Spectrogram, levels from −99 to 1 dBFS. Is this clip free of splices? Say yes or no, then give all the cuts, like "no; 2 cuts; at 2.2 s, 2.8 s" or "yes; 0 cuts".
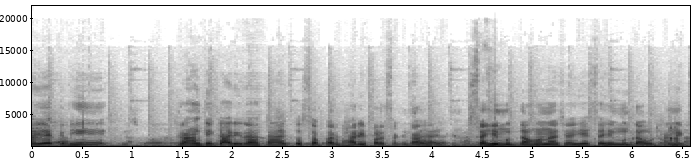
yes; 0 cuts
